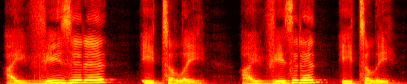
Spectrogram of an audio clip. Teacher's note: tanto o som do T, do visited e do Italy podem ser pronunciados como R. Visited, visited e Italy ou visited e Italy.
